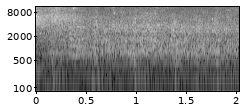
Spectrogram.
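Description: Steady arena crowd noise during live basketball play, with a basketball being dribbled on the hardwood court.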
